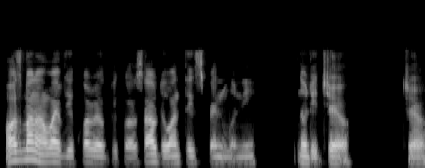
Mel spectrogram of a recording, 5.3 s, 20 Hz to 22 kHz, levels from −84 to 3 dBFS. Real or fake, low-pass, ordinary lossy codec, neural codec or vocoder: real; 7.2 kHz; none; none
